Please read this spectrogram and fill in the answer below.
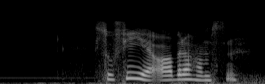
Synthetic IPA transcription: sʊfiːə̰ʔɑːbɾɑhɑmsn̩

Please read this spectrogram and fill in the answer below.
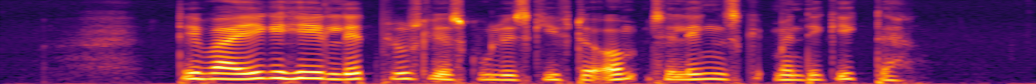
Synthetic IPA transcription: d̥e̝ʋɑ̈e̝ɡ̥əɦe̝̰ːld̥led̥̚pʰlusliæsɡ̥uləsɡ̥ifd̥əʔɒ̽m̰t͡sʰe̝leŋ̰l̩sɡ̥mend̥e̝ɡ̥iɡ̥̚d̥æ

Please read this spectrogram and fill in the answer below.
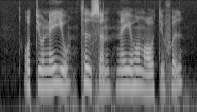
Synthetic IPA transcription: ʔɔt̪ːɪʊniːʊt̪ʰʉ̟ːsə̰nːiːʊɦɵnd̪ɾaɔt̪ːɪ̰ɧʉ̟̰ː

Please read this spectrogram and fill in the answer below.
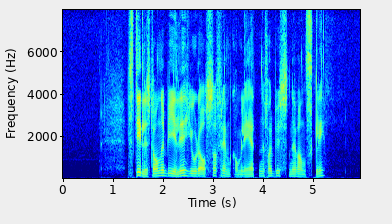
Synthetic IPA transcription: st̪ɪlːəst̪oːənəbiːləɾjuːɖəɔsɔfɾɛmkʰɔmlɪheːt̪n̩əfɔɾbʉsən̩əʋɑnskəlɪ

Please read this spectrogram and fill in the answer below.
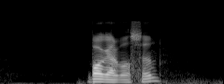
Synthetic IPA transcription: bɑːɡaɾmɔsən

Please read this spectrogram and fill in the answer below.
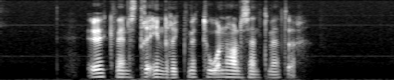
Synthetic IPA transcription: ʔøːkʋɛnst̪ʁə̰ʔɪnʁʏkmeːt̪ʰuːɛnhɑlsɛnt̪ɪmeːt̪ʰə̰ʁ

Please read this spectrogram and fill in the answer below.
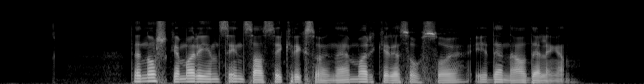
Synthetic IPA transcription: d̪̥ɛnɔʃkəmɑɾiːn̩sɪnsɑt̪siːkʰɾɪɡsʏɾnəmɑɾkəɾəsɔsɔḭːd̪ɛnəɑʋd̪eːlɪŋə̰n

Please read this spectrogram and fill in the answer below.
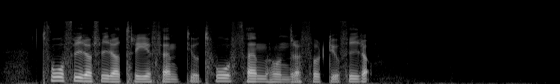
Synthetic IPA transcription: t̪ʰvoːfyːɾafyːɾat̪ʰɾeːfɛ̰mt̪ɪʊ̰t̪ʰv̥oːfɛmːɦɵnd̪ɾa̰fœʈːɪʊfyːɾa

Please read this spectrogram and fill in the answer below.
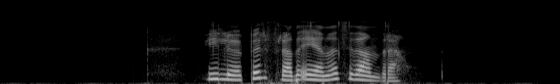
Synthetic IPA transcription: ʋiːløːpəɾfɾɑːd̪ḛːʔeːnət̪ʰɪld̪eːɑnd̪ɾə

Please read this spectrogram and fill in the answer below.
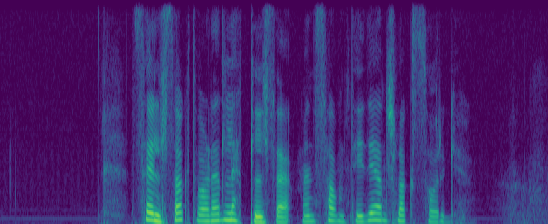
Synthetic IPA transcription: sɛlsɑkt̪ʋɑːɖeːeːnlɛt̪l̩səmɛnsɑmt̪ʰiːd̪ɪeːnʃlɑkssɔɾɡ

